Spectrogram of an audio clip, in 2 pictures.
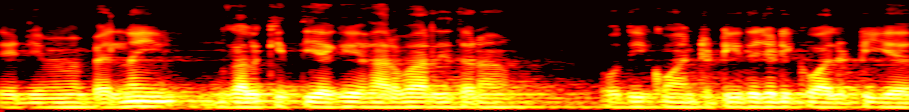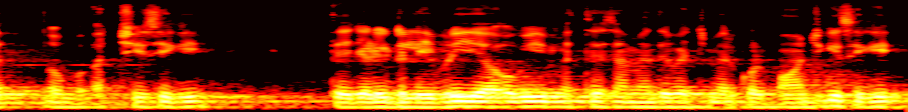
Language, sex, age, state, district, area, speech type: Punjabi, male, 30-45, Punjab, Patiala, rural, spontaneous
